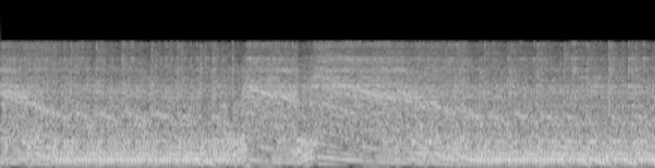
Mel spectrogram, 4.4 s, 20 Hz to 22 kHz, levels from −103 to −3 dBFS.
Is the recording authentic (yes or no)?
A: yes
